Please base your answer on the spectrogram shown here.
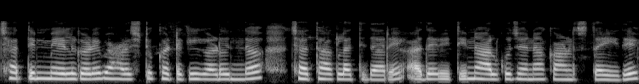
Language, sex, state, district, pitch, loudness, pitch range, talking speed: Kannada, female, Karnataka, Bidar, 245 Hz, -15 LUFS, 230-260 Hz, 120 wpm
